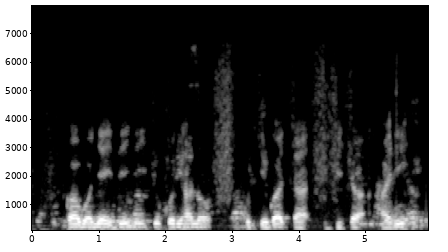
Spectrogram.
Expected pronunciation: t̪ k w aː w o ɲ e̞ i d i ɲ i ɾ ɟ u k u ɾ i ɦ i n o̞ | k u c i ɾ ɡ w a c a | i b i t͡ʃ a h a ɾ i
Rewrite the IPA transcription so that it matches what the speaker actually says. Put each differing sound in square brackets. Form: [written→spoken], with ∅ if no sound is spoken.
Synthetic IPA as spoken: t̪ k w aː [w→β] o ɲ e̞ i d i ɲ i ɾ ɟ u k u ɾ i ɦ [i→a] n o̞ | k u c i ɾ ɡ w a c a | i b i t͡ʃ a h a ɾ i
